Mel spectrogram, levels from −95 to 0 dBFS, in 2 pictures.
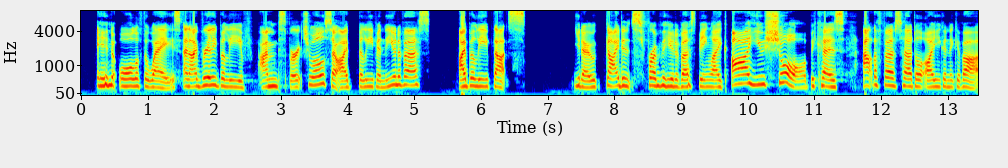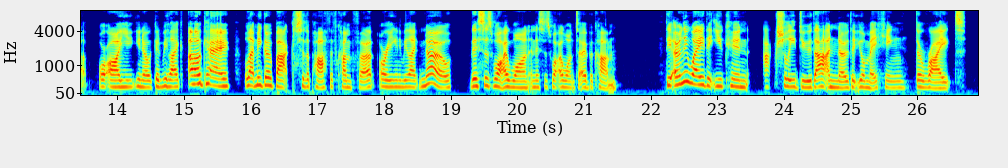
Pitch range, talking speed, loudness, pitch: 195-230 Hz, 220 wpm, -16 LUFS, 205 Hz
